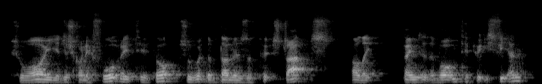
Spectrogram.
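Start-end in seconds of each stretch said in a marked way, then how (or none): none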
